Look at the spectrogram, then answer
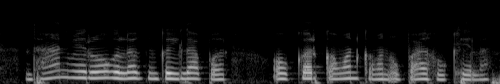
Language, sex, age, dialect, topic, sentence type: Bhojpuri, female, 25-30, Western, agriculture, question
